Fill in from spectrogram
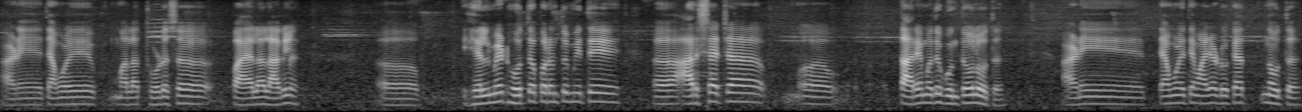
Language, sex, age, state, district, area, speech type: Marathi, male, 45-60, Maharashtra, Thane, rural, spontaneous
